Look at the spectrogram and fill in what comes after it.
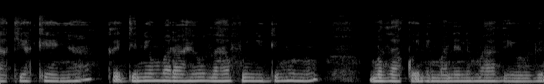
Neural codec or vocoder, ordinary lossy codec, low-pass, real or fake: vocoder, 22.05 kHz, 80 mel bands, HiFi-GAN; none; none; fake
